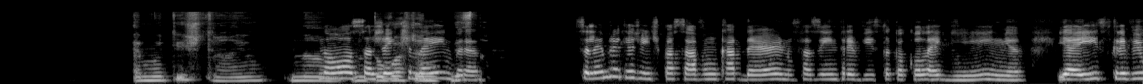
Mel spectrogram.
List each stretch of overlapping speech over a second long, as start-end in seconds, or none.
3.2-4.8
